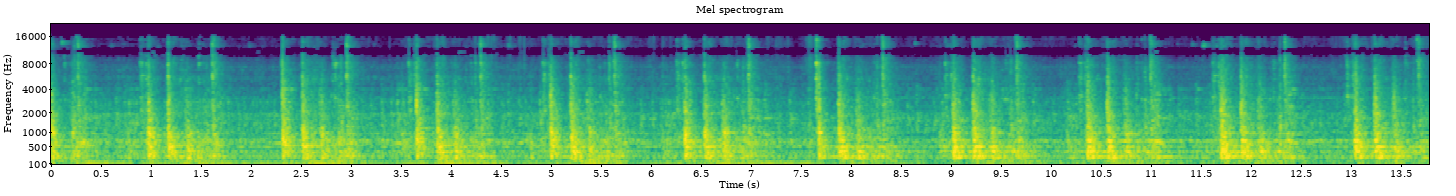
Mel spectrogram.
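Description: Metal parts clink as they are handled.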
